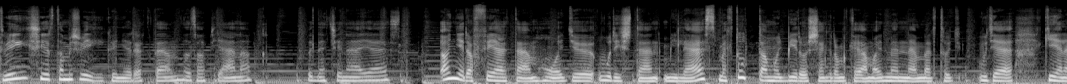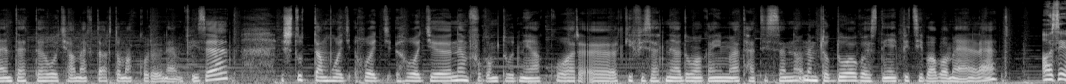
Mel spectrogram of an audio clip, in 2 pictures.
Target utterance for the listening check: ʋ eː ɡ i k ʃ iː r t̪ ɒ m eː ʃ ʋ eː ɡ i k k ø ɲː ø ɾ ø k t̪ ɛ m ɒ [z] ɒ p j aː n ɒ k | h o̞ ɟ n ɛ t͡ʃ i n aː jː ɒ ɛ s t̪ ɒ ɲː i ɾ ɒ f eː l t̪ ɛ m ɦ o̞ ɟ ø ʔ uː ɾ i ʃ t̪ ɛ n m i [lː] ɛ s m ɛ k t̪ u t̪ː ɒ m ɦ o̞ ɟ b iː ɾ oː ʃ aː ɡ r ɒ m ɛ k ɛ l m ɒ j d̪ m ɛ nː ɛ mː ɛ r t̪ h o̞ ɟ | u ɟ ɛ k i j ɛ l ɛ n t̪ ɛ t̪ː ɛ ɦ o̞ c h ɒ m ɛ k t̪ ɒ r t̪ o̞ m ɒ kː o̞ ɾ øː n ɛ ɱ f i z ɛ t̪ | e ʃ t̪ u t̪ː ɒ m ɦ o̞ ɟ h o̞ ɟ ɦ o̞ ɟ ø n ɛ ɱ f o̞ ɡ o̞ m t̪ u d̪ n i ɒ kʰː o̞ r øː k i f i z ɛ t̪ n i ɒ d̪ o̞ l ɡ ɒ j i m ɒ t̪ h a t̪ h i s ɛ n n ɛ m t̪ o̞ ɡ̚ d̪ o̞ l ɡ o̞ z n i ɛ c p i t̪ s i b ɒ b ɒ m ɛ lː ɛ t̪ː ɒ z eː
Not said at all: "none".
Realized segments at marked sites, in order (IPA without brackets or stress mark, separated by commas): z, l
